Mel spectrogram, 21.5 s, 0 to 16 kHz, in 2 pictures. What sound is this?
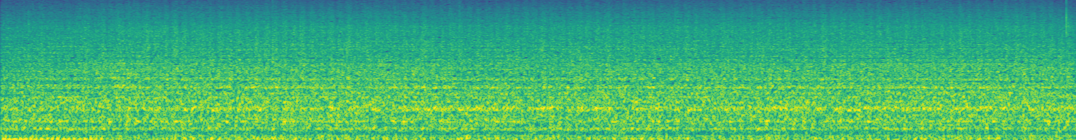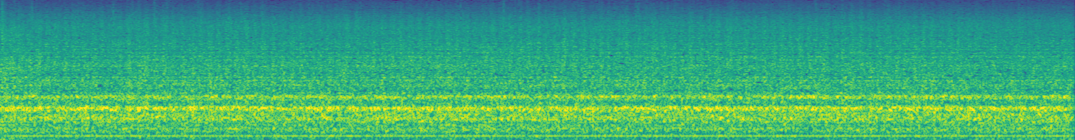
air filter 01(fast)
a home air-filter running at a fast speed - take 1
air-filter, fan, ac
